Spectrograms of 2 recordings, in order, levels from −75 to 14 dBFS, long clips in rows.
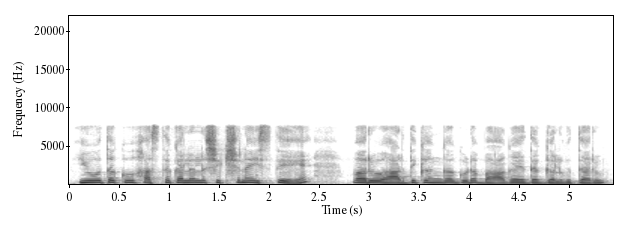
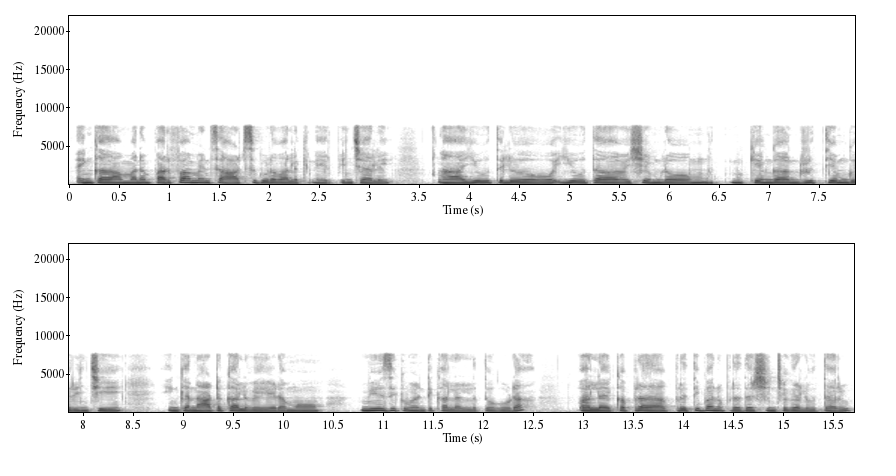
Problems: none marked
